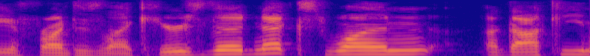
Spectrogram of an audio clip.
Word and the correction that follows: Akagi: Noburo," or Akagi, sorry.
